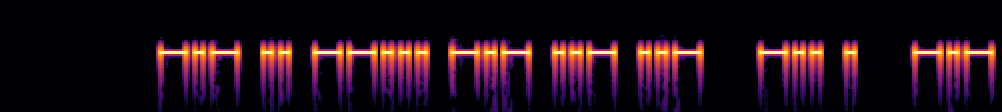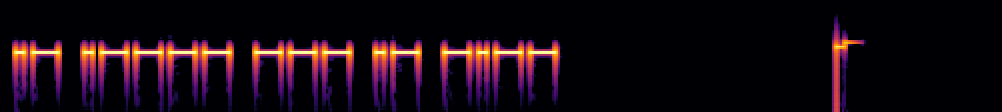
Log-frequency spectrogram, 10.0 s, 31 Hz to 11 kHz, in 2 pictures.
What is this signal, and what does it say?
Morse code, heard as a keyed tone, about 28 wpm, 700 Hz. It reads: KI7KUU DE KA1OAY
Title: USA Callsign DE Callsign 28wpm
